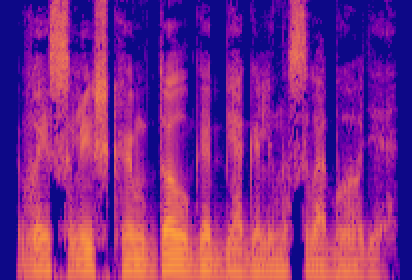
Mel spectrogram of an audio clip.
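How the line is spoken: Hissed. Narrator (Russian): прошипел он

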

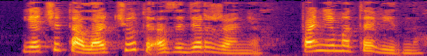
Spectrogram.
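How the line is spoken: Cold reply. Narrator (Russian): холодно ответила я

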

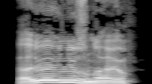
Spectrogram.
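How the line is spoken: Gloomy. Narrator (Russian): мрачно ответил маркиз

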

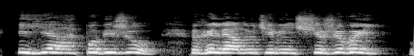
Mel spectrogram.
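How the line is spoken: Exclaimed. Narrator (Ukrainian): вигукнула Пенсі

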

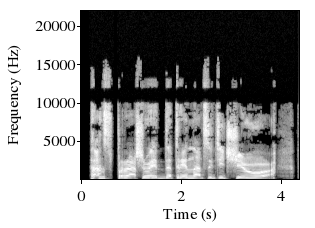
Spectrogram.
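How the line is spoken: Growled. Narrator (Russian): прорычал беловолосый

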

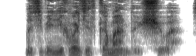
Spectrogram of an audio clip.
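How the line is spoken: Plain. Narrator (Russian): сказал Ваймс

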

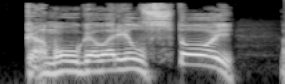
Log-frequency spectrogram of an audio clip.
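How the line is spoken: Angry growl. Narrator (Russian): рассерженно рычал Амнис

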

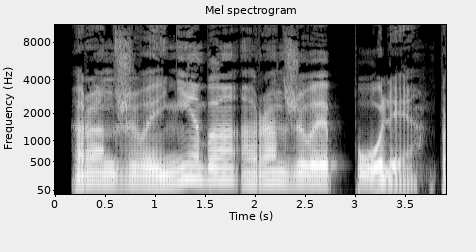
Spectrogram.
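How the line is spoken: Muttered. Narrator (Russian): пробормотал Мартин

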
